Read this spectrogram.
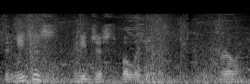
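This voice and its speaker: A man's voice: medium pitch, expressive, fairly quick. A man giving casual gameplay commentary on a livestream, muttering asides to the game and its characters as he plays. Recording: loud game music behind voice. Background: loud video game music.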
